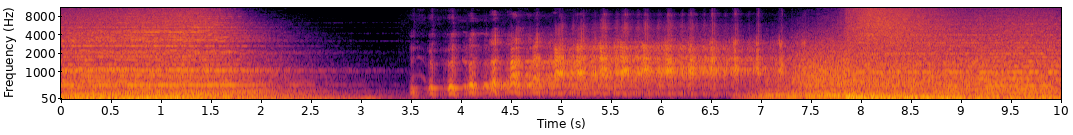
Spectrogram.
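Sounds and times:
man cackling laugh: 3.5s - 7.9s.

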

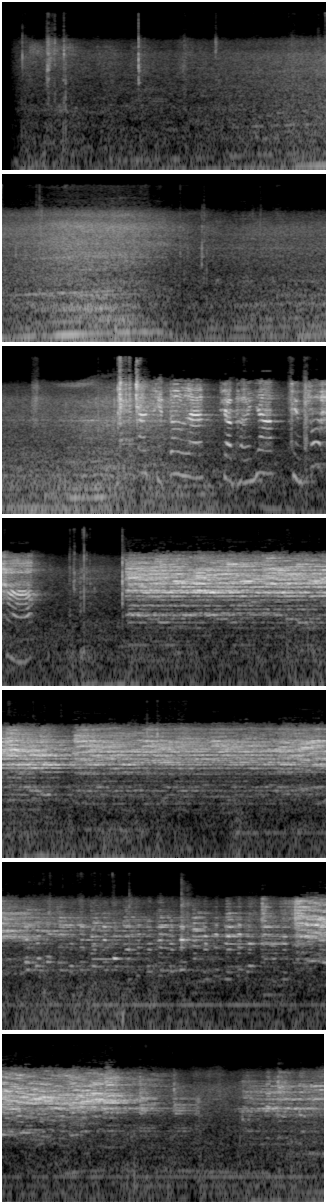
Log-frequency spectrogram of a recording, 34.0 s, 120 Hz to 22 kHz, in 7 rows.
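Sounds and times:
recorded children's song: 11.7s - 13.9s, 16.4s - 34.0s
electronic melody from speaker: 16.4s - 31.6s
kiddie ride humming: 16.4s - 34.0s.

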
